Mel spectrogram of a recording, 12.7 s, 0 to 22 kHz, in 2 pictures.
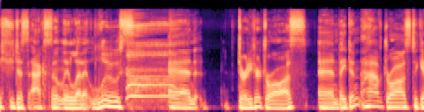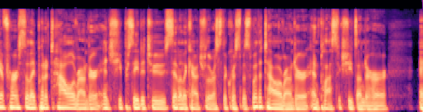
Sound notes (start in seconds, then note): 1.9 gasps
